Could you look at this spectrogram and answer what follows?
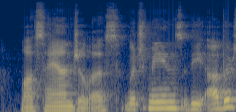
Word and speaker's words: Los Angeles: like job or just and then our letters e both e's say the schwa sound they sound like ah in this word los angeles very on very reduced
